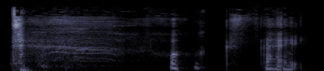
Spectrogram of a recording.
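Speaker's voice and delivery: high laugh into exasperated curse. Real, not acted. Laughs at hiccup fit.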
